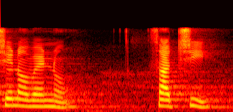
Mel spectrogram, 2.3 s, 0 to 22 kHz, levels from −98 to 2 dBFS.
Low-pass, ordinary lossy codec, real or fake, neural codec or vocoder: none; none; real; none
